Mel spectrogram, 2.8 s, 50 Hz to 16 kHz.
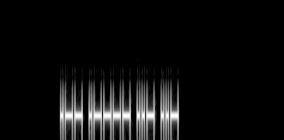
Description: Morse code, heard as a keyed tone, about 50 wpm, 700 Hz. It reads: W1UU
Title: Easy Call Signs - 50wpm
